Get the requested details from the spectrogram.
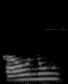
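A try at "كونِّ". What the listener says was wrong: This is not कौन this is कविन zoom the word वाओ There is a kasra and shadda here. Kawin.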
